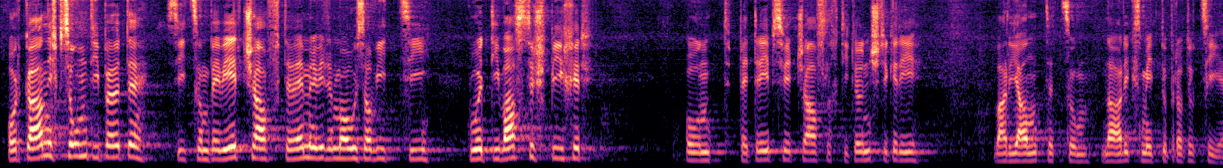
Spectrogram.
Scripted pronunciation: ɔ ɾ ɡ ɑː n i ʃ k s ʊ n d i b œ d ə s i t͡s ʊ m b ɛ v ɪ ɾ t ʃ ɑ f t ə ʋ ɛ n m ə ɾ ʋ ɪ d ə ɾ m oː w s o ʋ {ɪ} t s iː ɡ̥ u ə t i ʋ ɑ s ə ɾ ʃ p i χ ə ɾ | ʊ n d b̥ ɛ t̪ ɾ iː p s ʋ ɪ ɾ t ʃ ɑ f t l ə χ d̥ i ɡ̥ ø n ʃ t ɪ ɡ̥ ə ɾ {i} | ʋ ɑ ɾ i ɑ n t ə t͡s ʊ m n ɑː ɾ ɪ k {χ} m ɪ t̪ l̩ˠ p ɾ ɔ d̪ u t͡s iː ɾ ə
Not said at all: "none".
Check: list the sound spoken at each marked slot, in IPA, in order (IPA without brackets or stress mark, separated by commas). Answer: i, i, s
